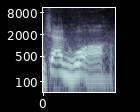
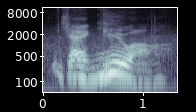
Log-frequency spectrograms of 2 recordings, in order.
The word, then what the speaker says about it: Jaguar: That's not Jaguar, Jaguar. Okay. Yeah, that's how you say it in England anyway.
